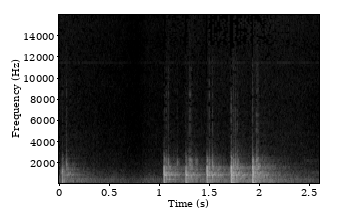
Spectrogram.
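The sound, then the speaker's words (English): Five firm knocks on a wooden door in quick, even succession, fairly loud, following a second of near silence. “He's knocking.”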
